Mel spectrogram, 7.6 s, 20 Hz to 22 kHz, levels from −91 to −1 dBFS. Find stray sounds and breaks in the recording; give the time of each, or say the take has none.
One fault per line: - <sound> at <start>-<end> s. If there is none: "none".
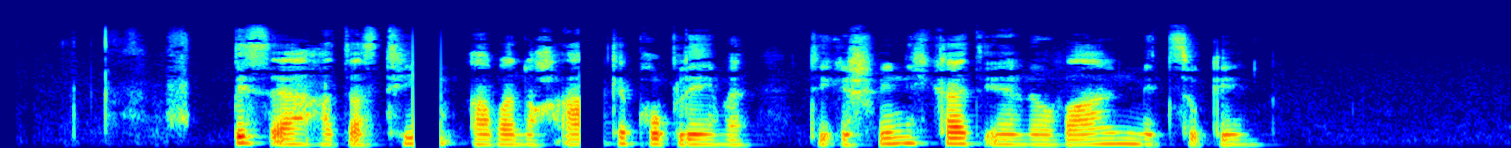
- dropout at 2.1-2.2 s
- dropout at 2.9-3.0 s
